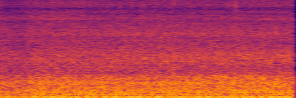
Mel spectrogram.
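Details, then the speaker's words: Walk-in cooler condensing unit, found not running because it was stuck in defrost with the defrost timer out of time, now back on normal cooling: steady, even low compressor hum with a smooth fan rush and no knocks or rattles; running normally. "as i noticed the uh the walking cooler condensing unit wasn't running but it's in defrost right now let me get it out of defrost defrost timer was out of time"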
